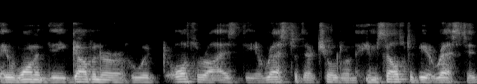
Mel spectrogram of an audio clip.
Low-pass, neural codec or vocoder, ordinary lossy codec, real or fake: 7.2 kHz; none; AAC, 48 kbps; real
